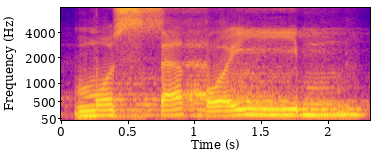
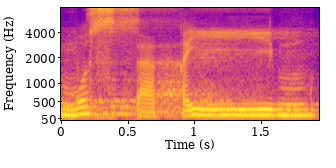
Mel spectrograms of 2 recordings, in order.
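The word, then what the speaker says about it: مستقيم: tetap Qi bukan jadi kalau membacanya mustim itu salah bukan tetapi mustaqim Q Q tetapi juga bukan huruf Kaf mustaqim itu juga keliru tetapi mustaqim mustaqim ya kita ulang ihdinasatal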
